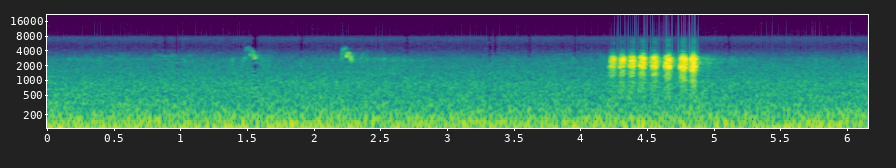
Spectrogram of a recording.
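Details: In the morning by a pond a magpie gives two faint squeaks, then a brief rough chattering burst of six or seven quick harsh notes.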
